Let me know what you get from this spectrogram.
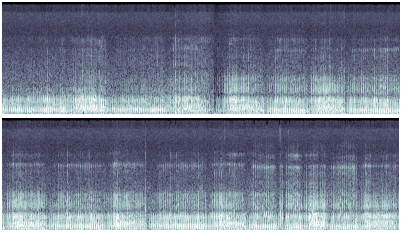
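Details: Cat's calming purr, a continuous deep rumbling vibration pulsing in quick, regular beats under a faint higher hiss, even and unbroken throughout.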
